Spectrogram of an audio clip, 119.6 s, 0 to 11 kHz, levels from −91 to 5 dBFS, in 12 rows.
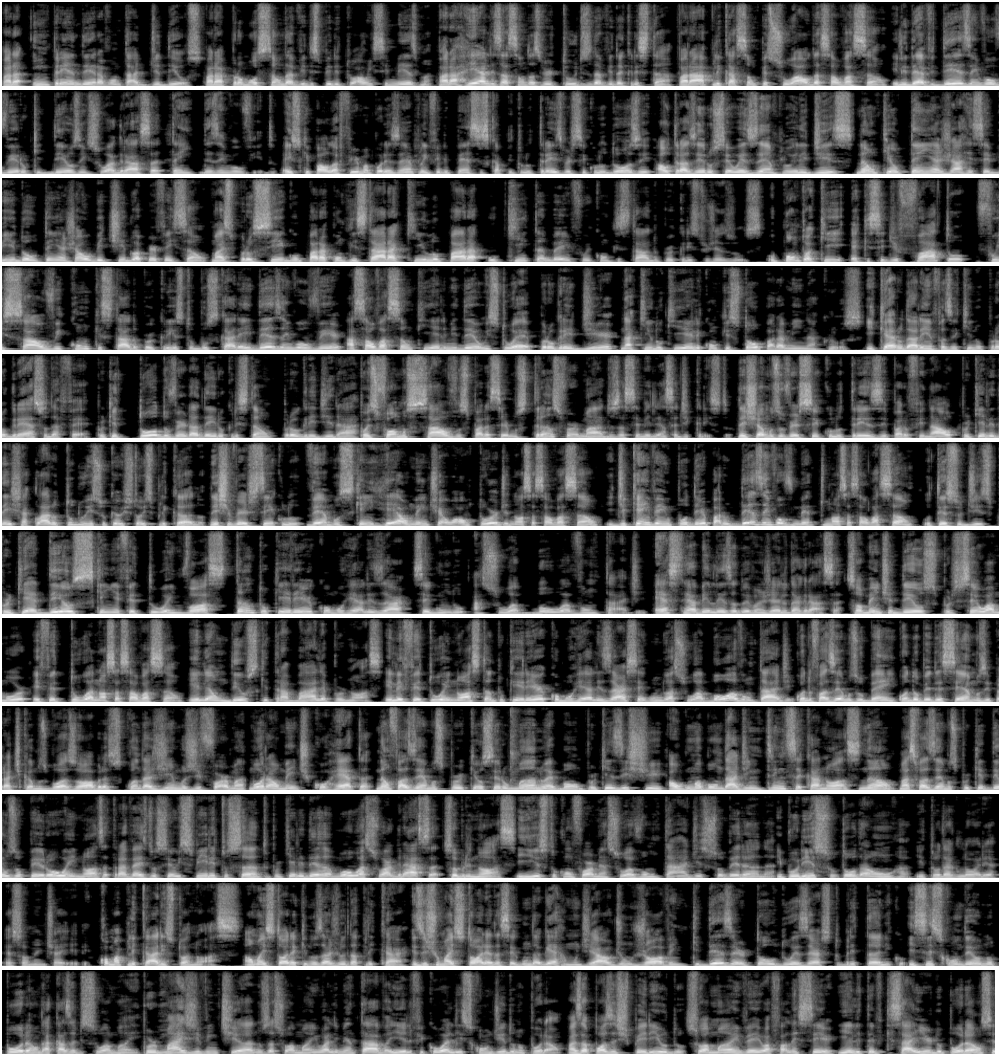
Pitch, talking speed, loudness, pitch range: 155 Hz, 195 wpm, -17 LUFS, 130-170 Hz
